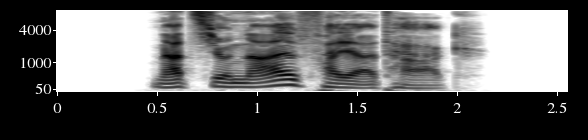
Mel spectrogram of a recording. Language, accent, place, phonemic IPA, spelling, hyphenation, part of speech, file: German, Germany, Berlin, /nat͡si̯oˈnaːlˌfaɪ̯ɐtaːk/, Nationalfeiertag, Na‧ti‧o‧nal‧fei‧er‧tag, noun, De-Nationalfeiertag.ogg
- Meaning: national day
